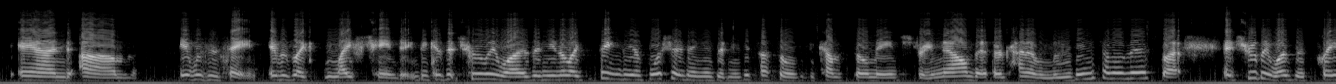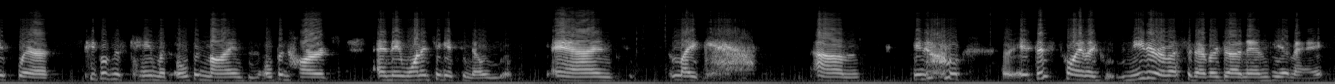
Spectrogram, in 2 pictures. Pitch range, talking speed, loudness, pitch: 170-260 Hz, 180 wpm, -23 LUFS, 200 Hz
